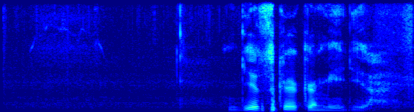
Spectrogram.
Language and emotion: Russian, neutral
